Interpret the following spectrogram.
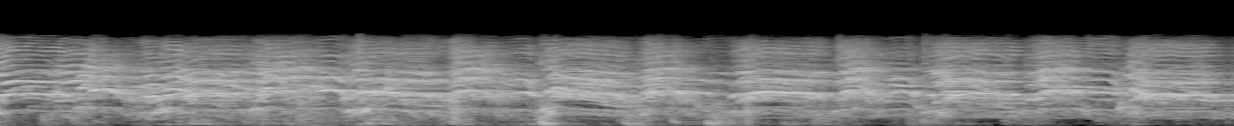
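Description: Many young children shouting excitedly all at once in a classroom, a loud, unbroken din of overlapping voices.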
